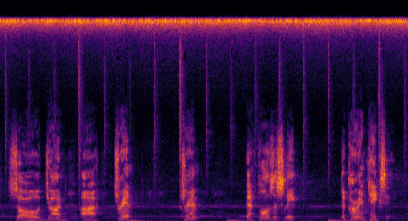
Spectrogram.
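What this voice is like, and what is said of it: Mexican-accented English. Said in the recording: “I'm Mexican. I can use this accent.”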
